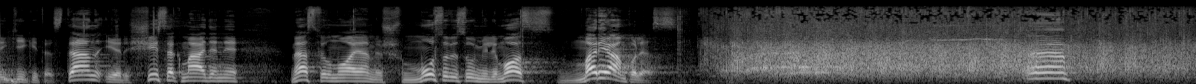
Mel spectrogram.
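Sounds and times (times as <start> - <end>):
speech: 0.0 - 6.8, 10.3 - 10.8
thin steady applause from an audience at a filmed event in Marijampolė: 7.0 - 11.9.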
